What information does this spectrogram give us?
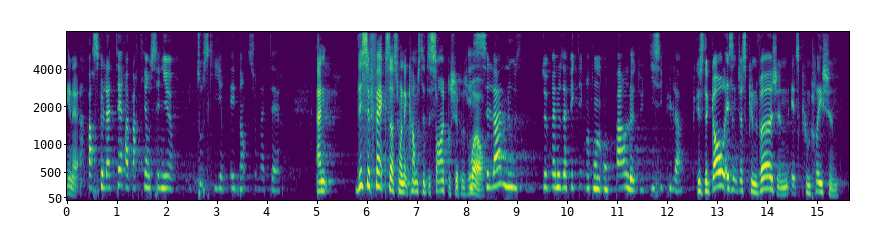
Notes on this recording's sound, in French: Enregistré à l'église CVV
